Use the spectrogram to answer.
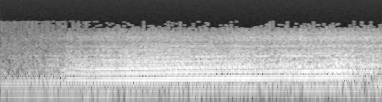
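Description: Car engine as the car is driven fast: a faint, steady low droning rumble that swells after the first second and then holds, with no voices.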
